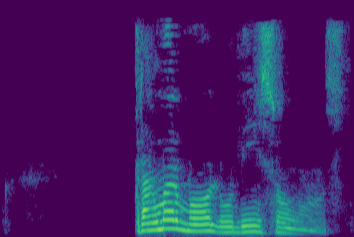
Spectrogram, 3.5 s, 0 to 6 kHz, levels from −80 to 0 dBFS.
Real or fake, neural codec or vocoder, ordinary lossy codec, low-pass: real; none; AAC, 24 kbps; 5.4 kHz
